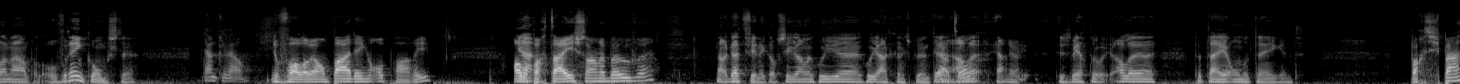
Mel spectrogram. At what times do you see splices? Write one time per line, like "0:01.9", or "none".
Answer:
0:01.9
0:10.7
